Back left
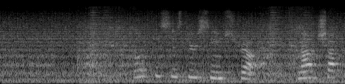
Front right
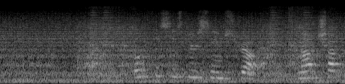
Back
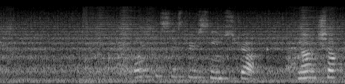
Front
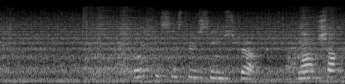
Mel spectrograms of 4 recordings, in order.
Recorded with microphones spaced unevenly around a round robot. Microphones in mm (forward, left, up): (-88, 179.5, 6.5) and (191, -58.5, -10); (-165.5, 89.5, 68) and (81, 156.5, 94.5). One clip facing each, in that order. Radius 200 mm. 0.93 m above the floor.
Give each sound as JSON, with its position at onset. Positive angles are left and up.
{"t": 1.3, "sound": "a woman speaking", "azimuth_deg": 85, "distance_m": 3.0}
